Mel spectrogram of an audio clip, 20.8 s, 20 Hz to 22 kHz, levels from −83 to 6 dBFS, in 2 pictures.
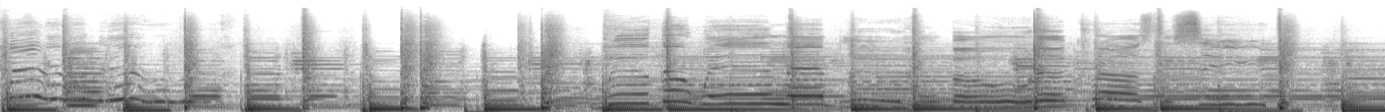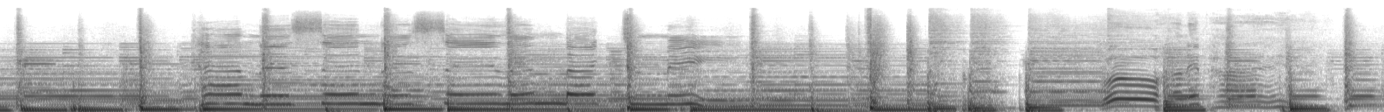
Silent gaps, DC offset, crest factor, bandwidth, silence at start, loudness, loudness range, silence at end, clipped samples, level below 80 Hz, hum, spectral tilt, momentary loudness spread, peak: none; under 0.1%; 16 dB; 13.5 kHz; 0 s; -19 LUFS; 2 LU; 0 s; under 0.1%; -30 dBFS; none; -7 dB/octave; 5 LU; -2 dBFS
